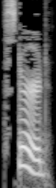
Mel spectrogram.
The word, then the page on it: stirred: British English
